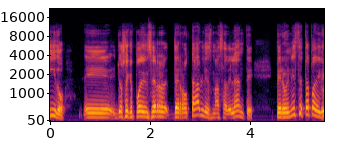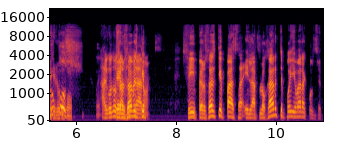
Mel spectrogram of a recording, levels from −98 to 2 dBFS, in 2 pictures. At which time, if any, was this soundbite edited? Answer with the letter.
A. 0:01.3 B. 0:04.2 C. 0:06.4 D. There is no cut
C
